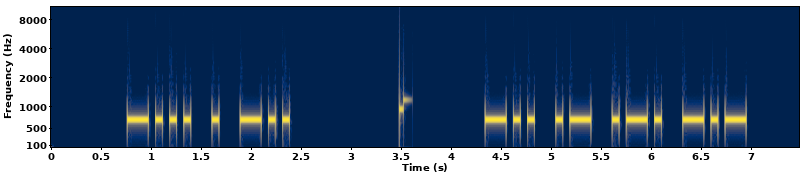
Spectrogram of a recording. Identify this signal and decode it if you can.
Morse code, heard as a keyed tone, about 17 wpm, 700 Hz. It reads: BED DARK
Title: Sentences from Top 500 Words - New Word Drill - 17wpm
